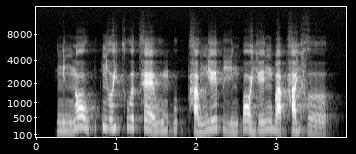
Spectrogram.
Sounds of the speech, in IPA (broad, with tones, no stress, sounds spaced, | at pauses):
n i˩ ŋ n ɔː˥˨ w p u˧˥ k̚ ɲ ɤː˧˥ j t̪ʰ u˧ ə̯ t̪ʰ ɛː˧˩ ʋ uː˩ m ʔ u˧˩ k̚ pʰ a˩ w ɲ eː˧˥ p iː˩ n p ɔː˥˨ j eː˧˥ ŋ b a˧˩ pʰ a˧ j f ɤː˧˩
